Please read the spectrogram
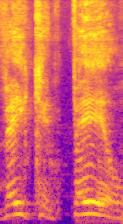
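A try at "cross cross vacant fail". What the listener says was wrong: you have to make sure to pronounce the uh the crosses in there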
